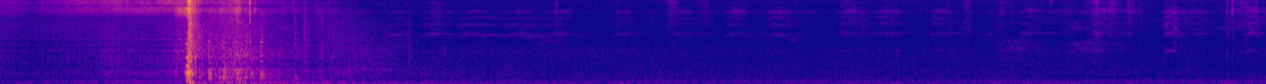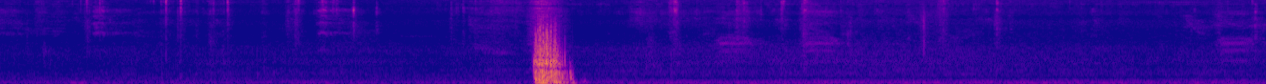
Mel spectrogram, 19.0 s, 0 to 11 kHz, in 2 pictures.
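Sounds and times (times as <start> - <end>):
firecracker bang: 1.2 - 2.9, 13.5 - 13.8.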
